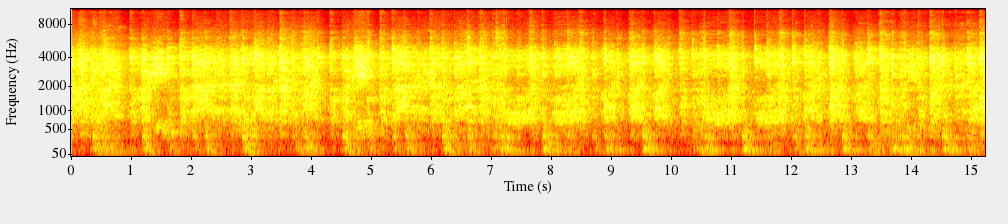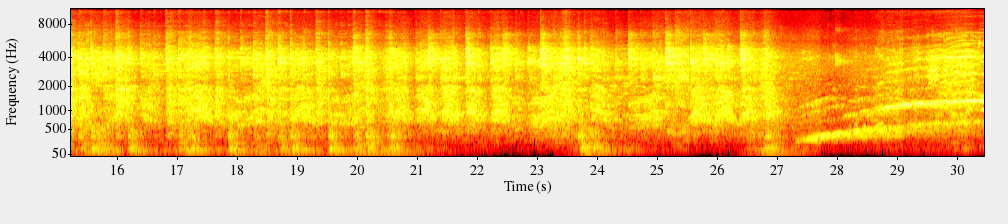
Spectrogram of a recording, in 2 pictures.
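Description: A crowd of children shouting and cheering through a cheer-dance routine over loud music, whose low beat runs at about two a second. The beat drops out about three-quarters of the way in, and near the end a rising tone sweeps up under louder cheering.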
